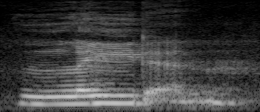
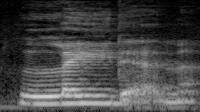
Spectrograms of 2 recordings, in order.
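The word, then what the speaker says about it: Ladon: and rolls right off the tongue so beautifully laden laden is felt l-a-d-o-n and is predominantly used for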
